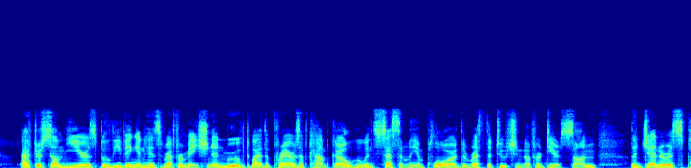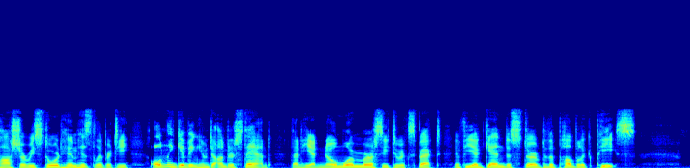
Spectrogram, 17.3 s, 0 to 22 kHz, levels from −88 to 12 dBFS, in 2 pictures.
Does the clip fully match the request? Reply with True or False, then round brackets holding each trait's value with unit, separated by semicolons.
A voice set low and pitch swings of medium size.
True (125 Hz; 5.0 semitones)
